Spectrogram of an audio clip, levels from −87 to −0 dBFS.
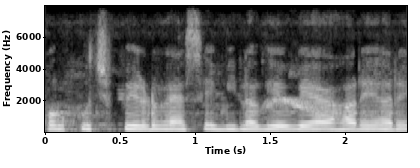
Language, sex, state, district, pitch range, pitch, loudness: Hindi, female, Uttar Pradesh, Shamli, 220-235 Hz, 225 Hz, -13 LUFS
